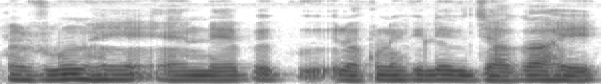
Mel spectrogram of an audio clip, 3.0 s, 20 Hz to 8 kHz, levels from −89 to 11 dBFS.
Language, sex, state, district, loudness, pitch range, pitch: Hindi, male, Uttar Pradesh, Hamirpur, -22 LUFS, 120-130 Hz, 125 Hz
